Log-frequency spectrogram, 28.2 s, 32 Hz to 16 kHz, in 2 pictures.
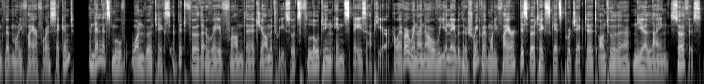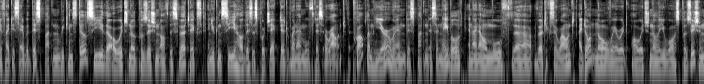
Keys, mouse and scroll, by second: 0.9 middle click, 3.7 g, 4.0 middle click, 5.2 shift+middle click, 6.3 middle click, 10.3 middle click, 17.7 g, 21.0 middle click, 22.9 ctrl+middle click, 23.4 g.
